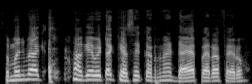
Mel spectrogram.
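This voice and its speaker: Talking fast in a high voice with no echo, an older man runs an online physics class. His throat sounds dry, and he mixes Hindi with English, addresses students as beta, and asks questions again and again.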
